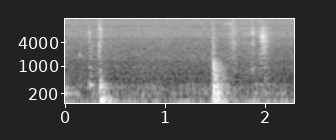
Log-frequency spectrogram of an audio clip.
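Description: Tarot cards being handled on a tabletop: faint rubbing with two soft knocks, one shortly after the start and one about a second and a half in.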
